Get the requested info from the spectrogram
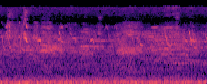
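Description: Birds calling outdoors: a mix of short chirps and a couple of harsher, rounder calls about one and a half and two and a half seconds in, over a steady low rumble.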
